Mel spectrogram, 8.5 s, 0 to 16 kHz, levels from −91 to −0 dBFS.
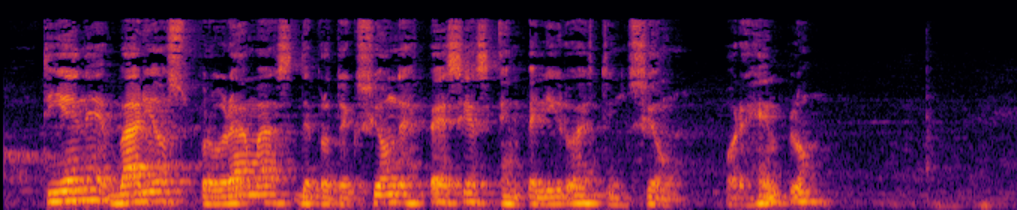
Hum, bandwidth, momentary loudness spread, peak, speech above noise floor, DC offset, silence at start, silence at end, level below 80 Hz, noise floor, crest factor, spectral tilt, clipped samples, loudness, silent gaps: none; 11.5 kHz; 12 LU; -4 dBFS; 33 dB; under 0.1%; 0.05 s; 0.25 s; -56 dBFS; -56 dBFS; 20 dB; -5 dB/octave; under 0.1%; -23 LUFS; none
